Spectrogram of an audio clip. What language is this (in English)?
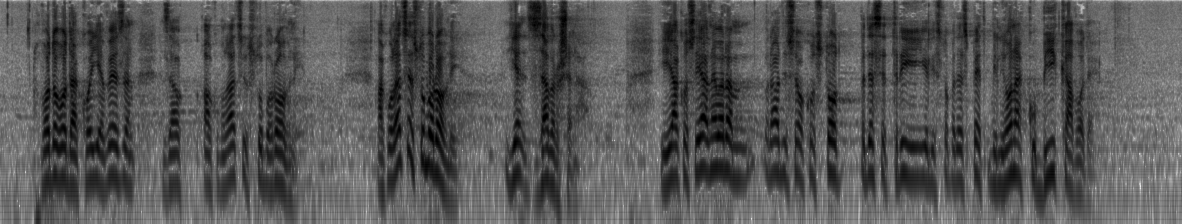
Serbian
